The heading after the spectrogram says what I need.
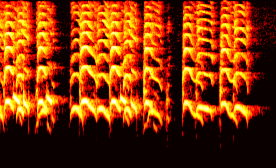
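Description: African fish eagles give loud, ringing yelps in quick bursts of four or five harsh, arched notes, repeated with brief pauses; no other sounds.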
